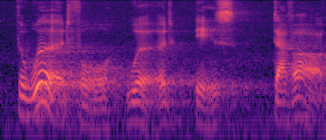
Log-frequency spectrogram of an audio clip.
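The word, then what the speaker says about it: דָּבָר: Now in Hebrew, the word for word is davar. They pronounce a B as V in Hebrew, davar.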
